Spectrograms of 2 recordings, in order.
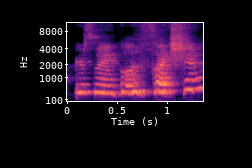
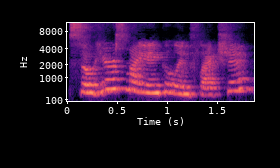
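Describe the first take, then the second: First: Quick, amused, laughing mid-word. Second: Said in the usual way. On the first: Real, not acted. Instructor repeats her demo to viewers, laughing. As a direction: laugh through it as you say it again. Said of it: "Oh, look at that". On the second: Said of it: "I'm just gonna show you".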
